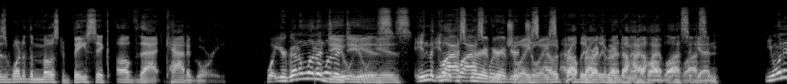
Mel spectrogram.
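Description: From 3.15 s, after "you're going to want", a doubled audio track begins: a full-band copy around 200 ms behind at roughly equal level, likely from a slower second capture or an out-of-step edit. Spectrogram and waveform repeat each syllable undecayed, stopping abruptly at 7.15 s.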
